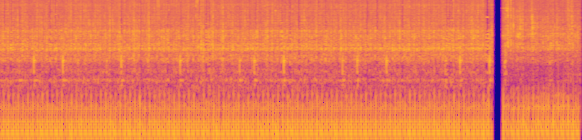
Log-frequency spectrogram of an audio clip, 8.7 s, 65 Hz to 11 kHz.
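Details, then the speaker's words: 2009 Cadillac CTS 3.6L LY7 RWD with 6L50E transmission, engine running: sharp, fairly regular knock about three times a second, loudest at the transmission inspection cover. Too inconsistent for rod knock; a failed flexplate separating from its ring gear. "just does not sound consistent enough to be a rod knock"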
